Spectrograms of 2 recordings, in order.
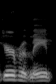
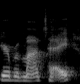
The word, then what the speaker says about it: yerba mate: fall it is the Yerba mate I said it wrong last time I talked about it I said you're about me but a lot of you guys said it's yerba mate wake up eye gel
